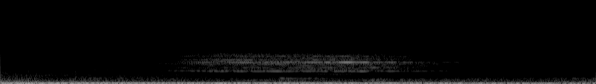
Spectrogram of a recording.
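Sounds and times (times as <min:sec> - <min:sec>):
underwater ambience: 0:00.1 - 0:05.8
ambient metal singing scrapes: 0:01.6 - 0:05.2.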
